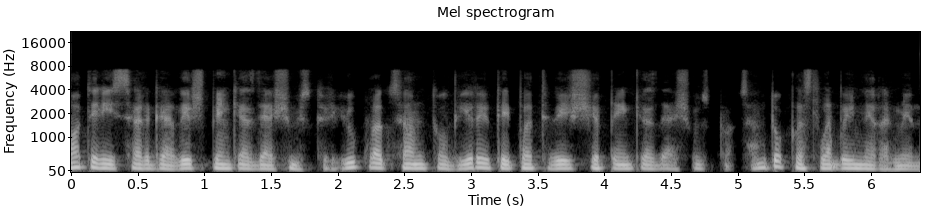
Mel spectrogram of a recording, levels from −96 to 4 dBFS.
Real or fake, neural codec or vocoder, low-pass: fake; codec, 16 kHz, 1 kbps, FreqCodec, larger model; 7.2 kHz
